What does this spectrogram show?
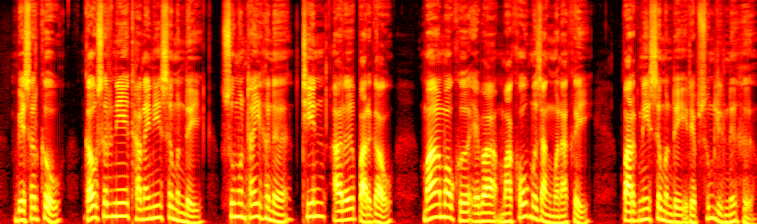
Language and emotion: Bodo, neutral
